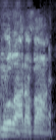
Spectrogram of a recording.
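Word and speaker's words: Moulin-à-Vent: Gee, we're talking about Moulin Vin. How do I say that? – Not Moulin Avant. – Moulin Avant. – Moulin Avant. Yes, Moulin Avant.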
